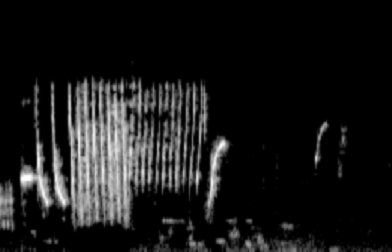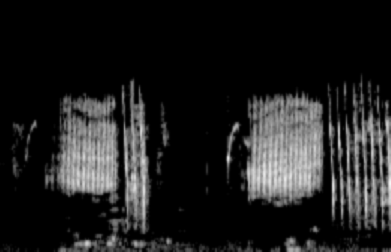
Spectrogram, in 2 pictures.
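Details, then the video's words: Canary of the banashi sort singing and moving: loud rapid rolling trills and buzzy bursts separated by pauses of a second or more, with a few short whistled notes between the phrases. "كناري بناشي صوته رررهيب"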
